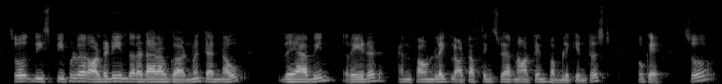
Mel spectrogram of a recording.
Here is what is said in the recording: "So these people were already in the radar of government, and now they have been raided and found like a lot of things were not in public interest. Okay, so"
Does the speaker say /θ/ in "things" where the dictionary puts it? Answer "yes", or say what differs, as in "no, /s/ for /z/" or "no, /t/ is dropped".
no, /t/ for /θ/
